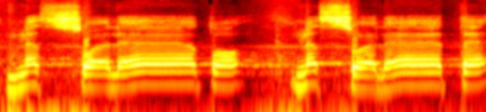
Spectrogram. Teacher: ये सीन और स्वाद से इसको फ़र्क करना है, ये मोटा है तो इसको स्वाद को ज़ाहिर करनी है।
